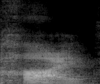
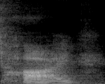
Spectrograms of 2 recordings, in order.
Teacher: you have ah on that vowel and then at the last second you have e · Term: diphthongs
